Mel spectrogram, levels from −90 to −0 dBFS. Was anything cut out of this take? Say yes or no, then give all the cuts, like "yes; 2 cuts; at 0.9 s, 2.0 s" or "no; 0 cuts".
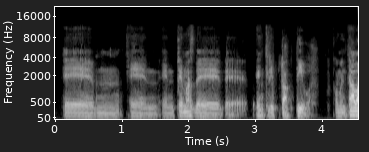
no; 0 cuts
